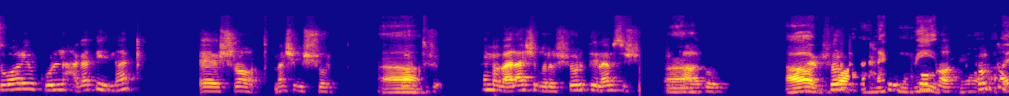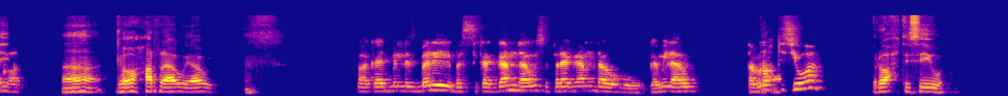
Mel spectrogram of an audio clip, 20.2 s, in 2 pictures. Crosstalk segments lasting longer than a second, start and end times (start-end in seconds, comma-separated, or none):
8.0-10.2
